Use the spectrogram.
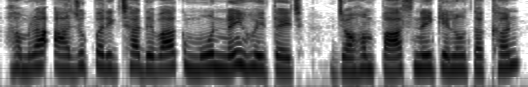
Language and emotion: Maithili, fearful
